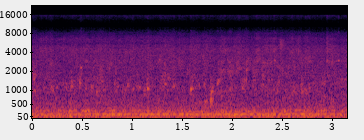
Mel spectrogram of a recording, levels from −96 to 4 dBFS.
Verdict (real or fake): fake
